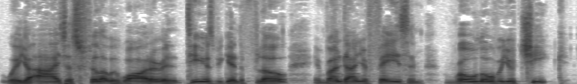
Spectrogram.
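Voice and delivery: usual speaking voice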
